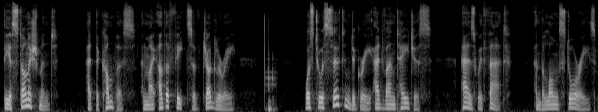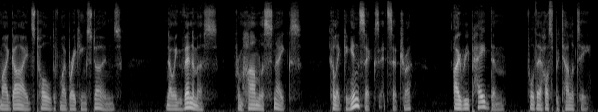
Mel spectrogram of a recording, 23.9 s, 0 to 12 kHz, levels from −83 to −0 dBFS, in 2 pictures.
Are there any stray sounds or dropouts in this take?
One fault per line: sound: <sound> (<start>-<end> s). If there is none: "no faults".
sound: thud (5.3-5.6 s)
